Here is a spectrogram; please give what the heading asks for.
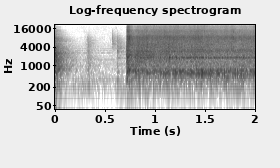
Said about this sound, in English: Got my little blender here.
